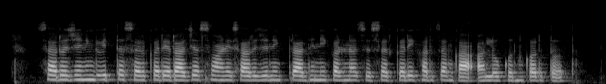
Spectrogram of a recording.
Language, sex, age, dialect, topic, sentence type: Marathi, female, 25-30, Southern Konkan, banking, statement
